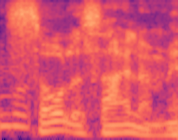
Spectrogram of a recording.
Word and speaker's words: Soul Asylum: Soul Asylum, ja. – So wird so es ausgesprochen.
